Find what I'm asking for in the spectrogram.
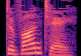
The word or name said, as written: davante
